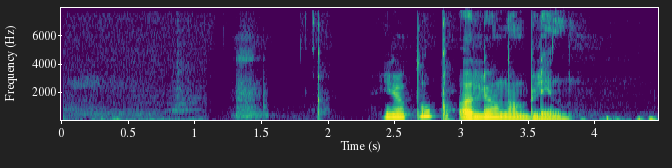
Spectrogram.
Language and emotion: Russian, neutral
